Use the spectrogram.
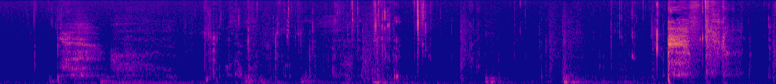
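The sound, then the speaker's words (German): Greedy biting and chewing into food, a few crunchy bites standing out over steady wet mastication, fairly faint and close, with no clear voices. “Lässt die Schale auf den Boden fallen, beißt gierig ab.”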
